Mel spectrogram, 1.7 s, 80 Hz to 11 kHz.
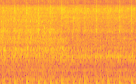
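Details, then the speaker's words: Honda Beat FI scooter with high fuel consumption, previously blamed on the injector; fuel pressure only 20 PSI and no stuttering. A fast, even idle with a heavy, lumpy beat; suspected running rich (too much fuel), not confirmed. "Perhatikan dan dengarkan di bagian dari tpnya ini terasa di bagian dari Kendal POnya ini terasa kayak motor memang kelebihan bensin atau bahan"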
